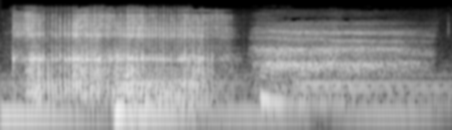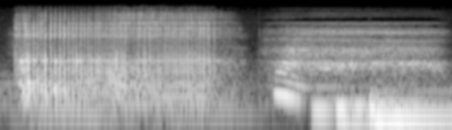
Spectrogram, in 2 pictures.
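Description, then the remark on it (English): Loud snoring from a man: two full cycles of a rough, rattling inhale followed by a lower, rumbling exhale, repeating in a slow steady rhythm with no talking. “Next week, while Sam was snoring,”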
